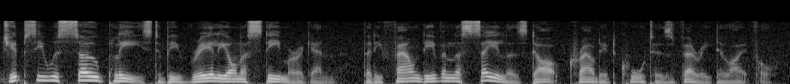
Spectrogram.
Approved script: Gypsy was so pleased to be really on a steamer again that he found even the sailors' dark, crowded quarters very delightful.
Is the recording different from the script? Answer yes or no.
no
